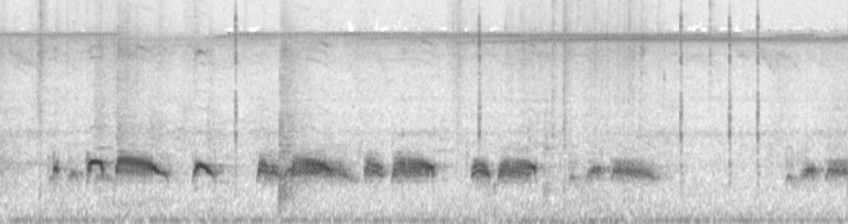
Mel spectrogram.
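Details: Caged spotted dove at a bird keeper's garden in Ba Vì, Hanoi, northern Vietnam, giving a mellow, low cooing series: soft hollow coos in short groups with brief pauses, repeated through the recording, with faint clicks and a steady high hiss.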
